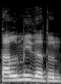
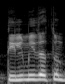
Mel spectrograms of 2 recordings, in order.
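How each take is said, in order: First: The first vowel is an 'a' sound. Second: The first vowel is an 'i' sound. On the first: The speaker calls it wrong. "তালমিযাতুন বলে কোনো শব্দ আরবিতে নাইও" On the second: The speaker calls it right. "আমরা তিলমিযাতুন পড়বো"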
